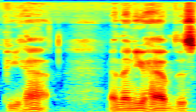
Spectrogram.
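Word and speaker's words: p̂: It's it's pronounced P hat.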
